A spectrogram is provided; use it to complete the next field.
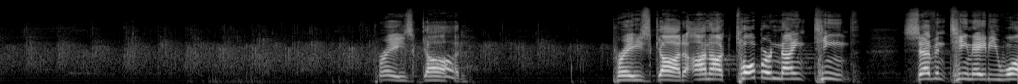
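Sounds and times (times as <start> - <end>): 
audience clapping: 0.0 - 6.9
speech: 3.8 - 4.8, 6.2 - 10.1.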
